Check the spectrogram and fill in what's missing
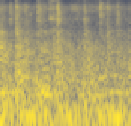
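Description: A racing pigeon coos in a loft amid a dense, noisy room background, its soft murmuring fairly faint and continuous over the short stretch.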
